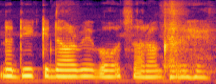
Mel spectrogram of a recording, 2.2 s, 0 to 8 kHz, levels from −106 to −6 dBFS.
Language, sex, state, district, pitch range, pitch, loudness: Hindi, female, Arunachal Pradesh, Longding, 175-195 Hz, 185 Hz, -17 LUFS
